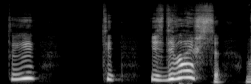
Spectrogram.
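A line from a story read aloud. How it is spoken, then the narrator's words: Exclaimed. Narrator (Russian): воскликнула Каховская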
